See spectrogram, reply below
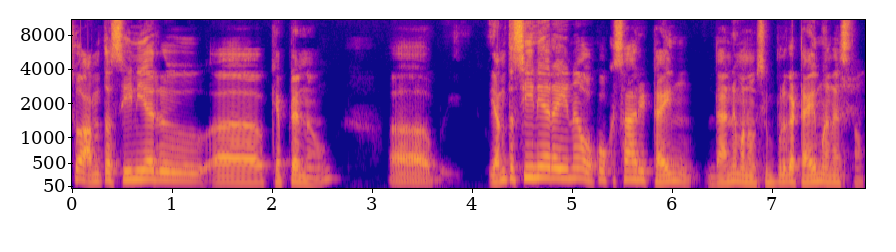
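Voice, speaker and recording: This man, appearing as an analyst guest, chats through his commentary with a warm, mellow tone that carries some gravel, pitched in the middle range. Though animated, he hesitates a lot, filling gaps with fillers and stopping to find the right word.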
